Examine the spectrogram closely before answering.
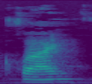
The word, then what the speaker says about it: climb: Next, it is always silent when following the letter M. Only the sound of the consonant M is pronounced, and if B also comes before the consonant T. Example: aplomb, climb, dumb, plumber, depth, and doubt.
